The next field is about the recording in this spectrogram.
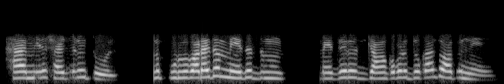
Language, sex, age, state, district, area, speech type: Bengali, female, 18-30, West Bengal, Uttar Dinajpur, urban, conversation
